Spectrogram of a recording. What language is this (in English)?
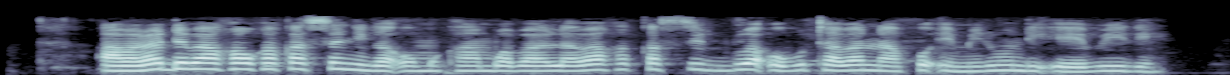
Ganda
